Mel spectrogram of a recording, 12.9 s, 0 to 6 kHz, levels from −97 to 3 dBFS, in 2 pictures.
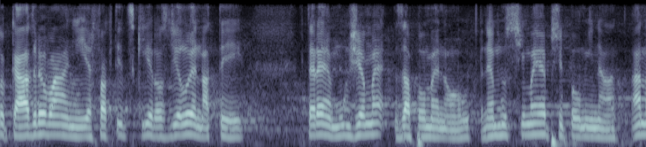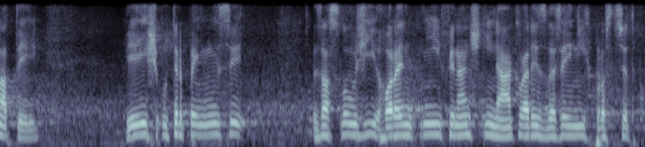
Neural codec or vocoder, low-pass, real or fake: codec, 16 kHz, 4 kbps, X-Codec, HuBERT features, trained on general audio; 5.4 kHz; fake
